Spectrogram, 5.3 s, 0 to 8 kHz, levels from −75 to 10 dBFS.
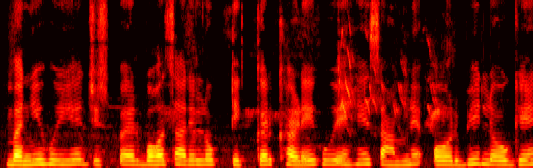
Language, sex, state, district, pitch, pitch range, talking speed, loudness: Hindi, female, Maharashtra, Mumbai Suburban, 220 Hz, 210-225 Hz, 190 wpm, -20 LUFS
